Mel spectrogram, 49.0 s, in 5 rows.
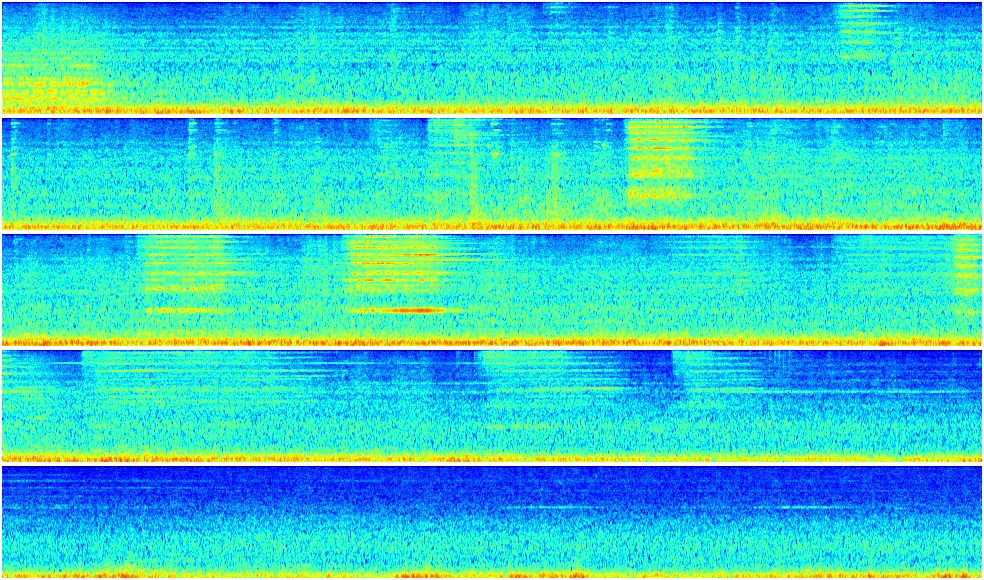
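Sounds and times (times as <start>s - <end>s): high ringing wheel squeals: 8.3s - 9.1s, 16.0s - 17.2s, 20.9s - 22.3s, 23.0s - 24.7s, 28.0s - 40.0s, 46.9s - 47.7s.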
